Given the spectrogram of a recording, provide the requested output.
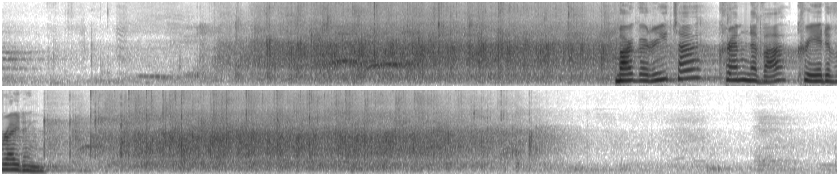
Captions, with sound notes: (audience cheers and applauds) Margarita Cremneva, Creative Writing. (audience applauds)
